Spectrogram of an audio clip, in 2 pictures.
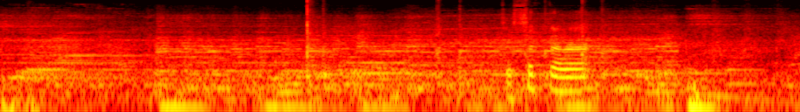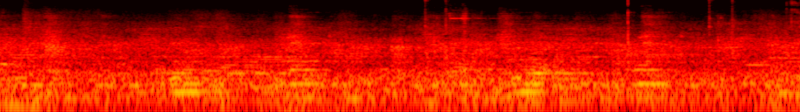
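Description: Slot machine playing its jackpot-win celebration music, with a low pulsing beat for about the first five seconds, then quieter.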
